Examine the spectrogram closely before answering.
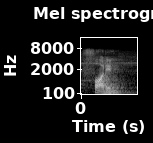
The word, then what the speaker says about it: foreign: It is not a foreign. It's a foreign. FOREIGN. Okay. GN. Understand? G silent यहाँ पे क्योंकि rules कहते हैं N के पहले G use किया तो G silent बन जाता है.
